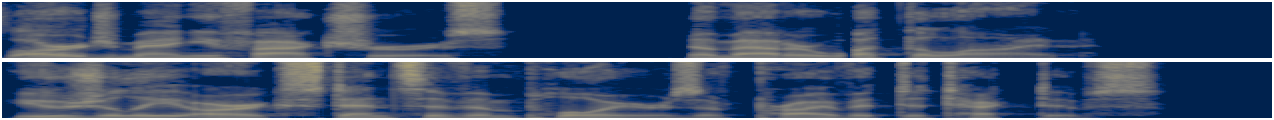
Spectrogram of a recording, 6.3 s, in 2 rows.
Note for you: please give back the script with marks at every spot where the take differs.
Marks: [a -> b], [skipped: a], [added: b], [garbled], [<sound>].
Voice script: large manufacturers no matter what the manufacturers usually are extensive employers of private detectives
large manufacturers no matter what [dropout] the [manufacturers -> line] usually are extensive employers of private detectives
